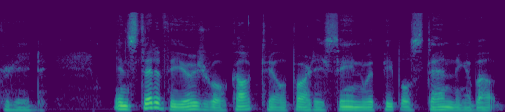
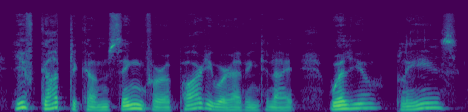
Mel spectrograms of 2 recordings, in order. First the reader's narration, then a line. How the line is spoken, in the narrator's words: cried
